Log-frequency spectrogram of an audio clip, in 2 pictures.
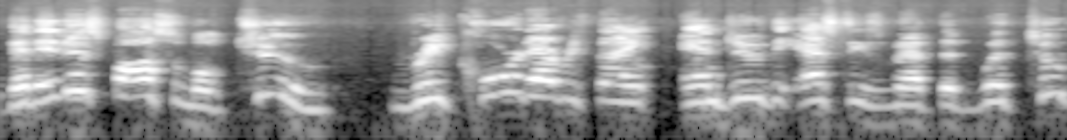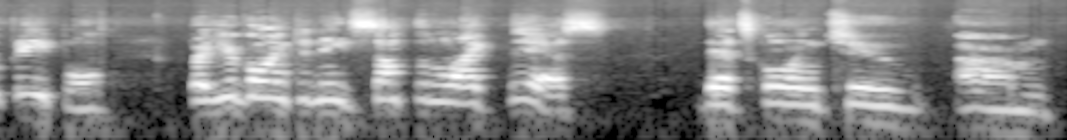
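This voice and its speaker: High voiced guy doing a casual gadget walkthrough, explaining it step by step as he goes. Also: low-quality recording. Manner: explanatory, step-by-step, addressing the viewer. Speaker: device demonstrator. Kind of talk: casual unscripted hands-on product tutorial.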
